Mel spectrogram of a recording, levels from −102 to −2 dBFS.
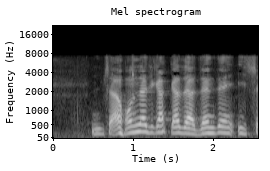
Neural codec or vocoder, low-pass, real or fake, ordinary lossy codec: none; 7.2 kHz; real; none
